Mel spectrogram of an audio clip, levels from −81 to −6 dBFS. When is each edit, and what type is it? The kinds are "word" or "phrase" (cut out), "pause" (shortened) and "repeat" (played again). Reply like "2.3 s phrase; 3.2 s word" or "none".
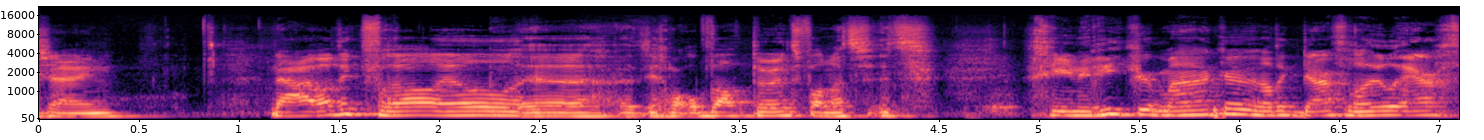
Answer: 2.4 s word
